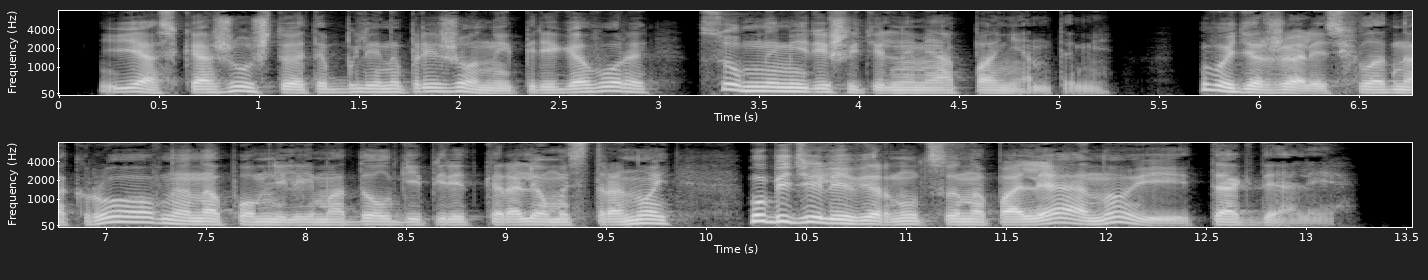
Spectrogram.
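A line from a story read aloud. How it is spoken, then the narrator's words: Whisper in ear. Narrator (Russian): прошептал первый из магов на ухо Джизалю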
